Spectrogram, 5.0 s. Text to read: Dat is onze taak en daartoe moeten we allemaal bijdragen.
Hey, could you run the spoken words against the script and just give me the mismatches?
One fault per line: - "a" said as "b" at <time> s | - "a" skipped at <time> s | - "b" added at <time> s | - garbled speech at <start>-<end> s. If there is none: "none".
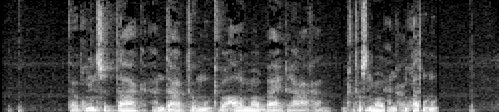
- "is" skipped at 0.8 s
- garbled speech at 3.4-4.4 s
